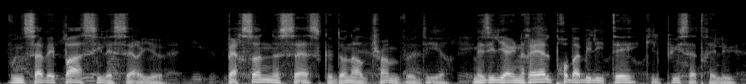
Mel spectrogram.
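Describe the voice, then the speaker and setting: A man's voice: low-pitched, a little mellow. A man reading a voice-over translation of an interview guest's political and economic commentary.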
